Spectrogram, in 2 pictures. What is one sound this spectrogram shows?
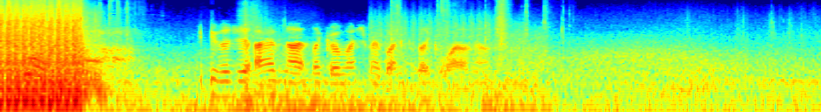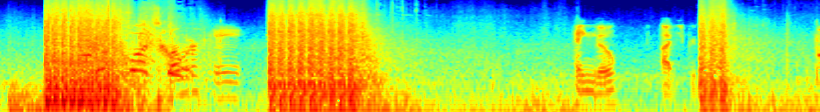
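Rapid gunfire bursts out loudly in short volleys.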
